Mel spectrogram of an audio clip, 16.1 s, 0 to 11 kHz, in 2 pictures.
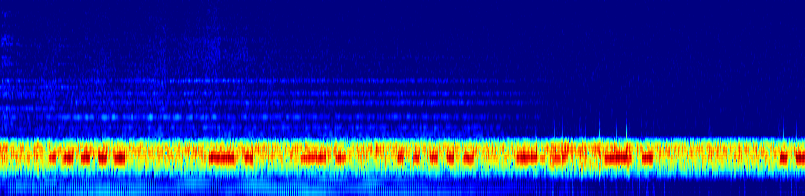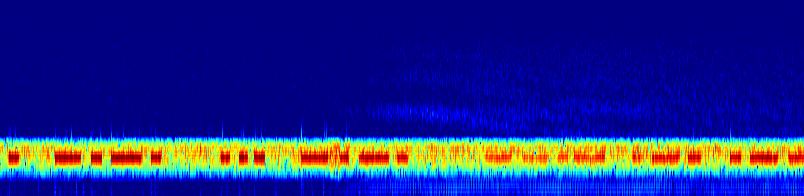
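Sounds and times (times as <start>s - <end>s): morse code tone: 0.0s - 6.6s, 7.8s - 9.7s, 10.3s - 12.3s, 12.9s - 16.0s
radio band hiss: 0.0s - 16.0s.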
